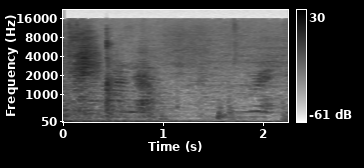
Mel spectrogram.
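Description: A person's voice, a few short words spoken.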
